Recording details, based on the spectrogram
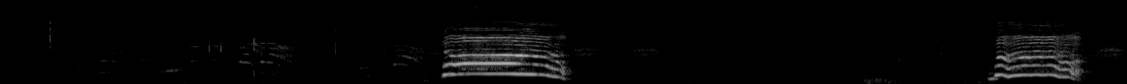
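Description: A goat lets out two long, loud bleats about five seconds apart, each strained, nasal and slightly quavering. Faint voices, including children, murmur in the background between the calls.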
